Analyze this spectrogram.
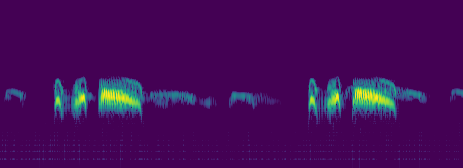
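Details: Spotted dove calling as a decoy to stir up rivals: two low cooing phrases, each made of a couple of short, clipped coos followed by a fuller, longer coo, then quieter trailing coos.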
